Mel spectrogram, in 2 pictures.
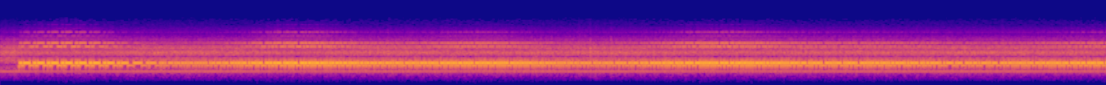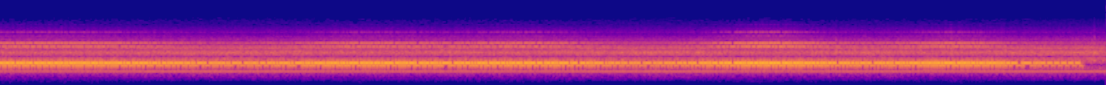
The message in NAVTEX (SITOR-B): TXPV ACNQ XHMS MYQD SGEY RNFH EGFA YGZG HRSX AJRX MLJA BKMY RXUQ ZXQQ QDRM KTWO WFXO OIJJ GIAI YJUB WQKX KEAV TXCZ KCYU XECL DCFV YIJY QUTP

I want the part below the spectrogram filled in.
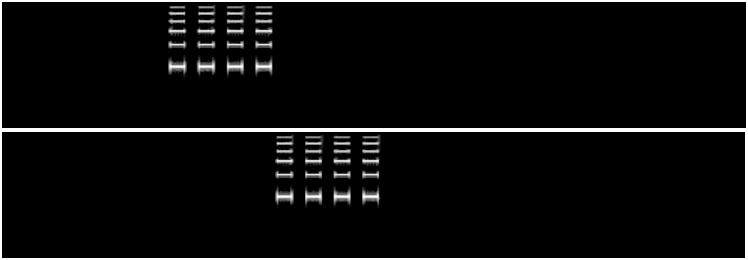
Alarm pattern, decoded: temporal four

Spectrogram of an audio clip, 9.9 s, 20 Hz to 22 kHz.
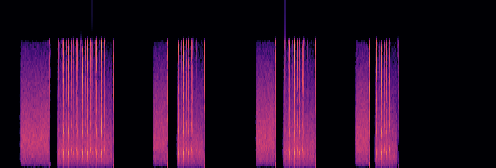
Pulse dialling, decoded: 0 4 5 3

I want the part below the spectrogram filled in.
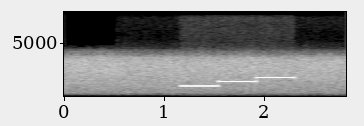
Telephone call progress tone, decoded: special information tone

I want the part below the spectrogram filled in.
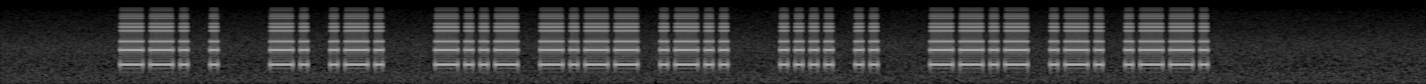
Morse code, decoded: GE NR XYL HI QRP

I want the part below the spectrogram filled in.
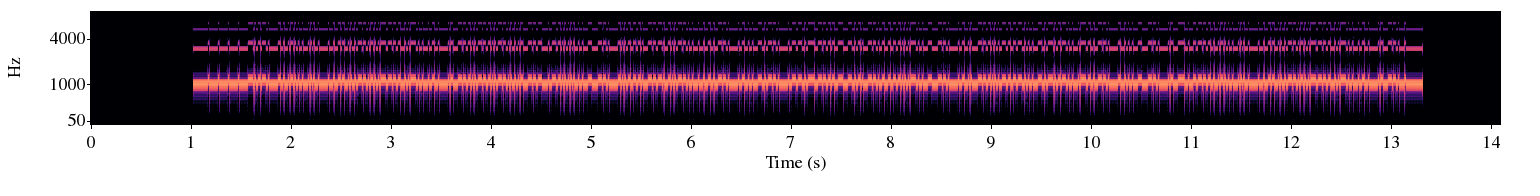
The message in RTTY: PD6QLF DE CE2B R R FB MARY. RIG HR 10 W, ANT LONG WIRE. WX RAIN, 30 C. BTU PD6QLF DE CE2B K

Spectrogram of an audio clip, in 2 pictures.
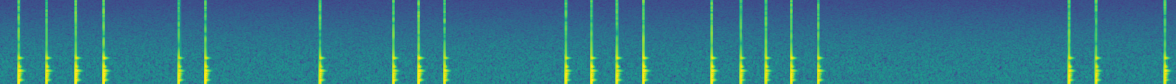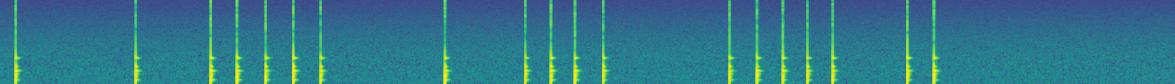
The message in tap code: RCU GEDW

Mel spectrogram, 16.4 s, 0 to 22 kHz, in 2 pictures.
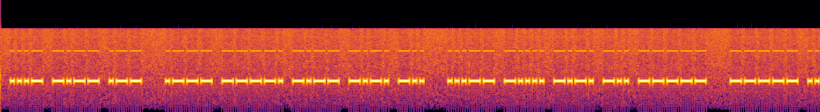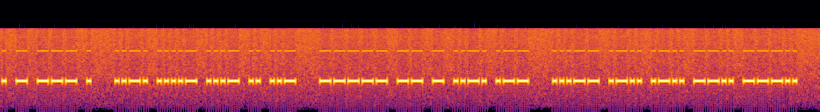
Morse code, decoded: … J9YCD 36CD0 0STOE F4VIU 0MTFW 3LLZ8

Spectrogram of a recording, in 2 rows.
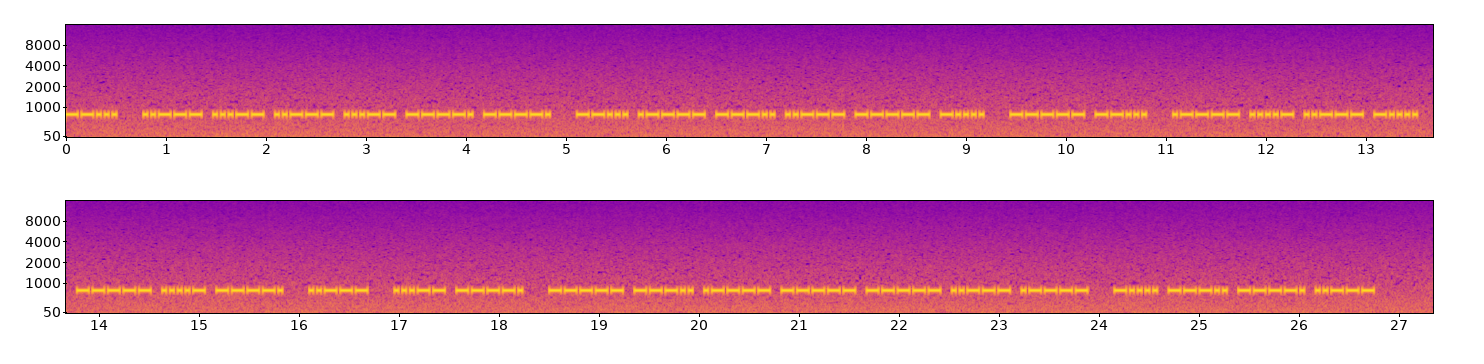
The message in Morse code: … 232399 718206 07 1426 049 2 39 0810021 6892

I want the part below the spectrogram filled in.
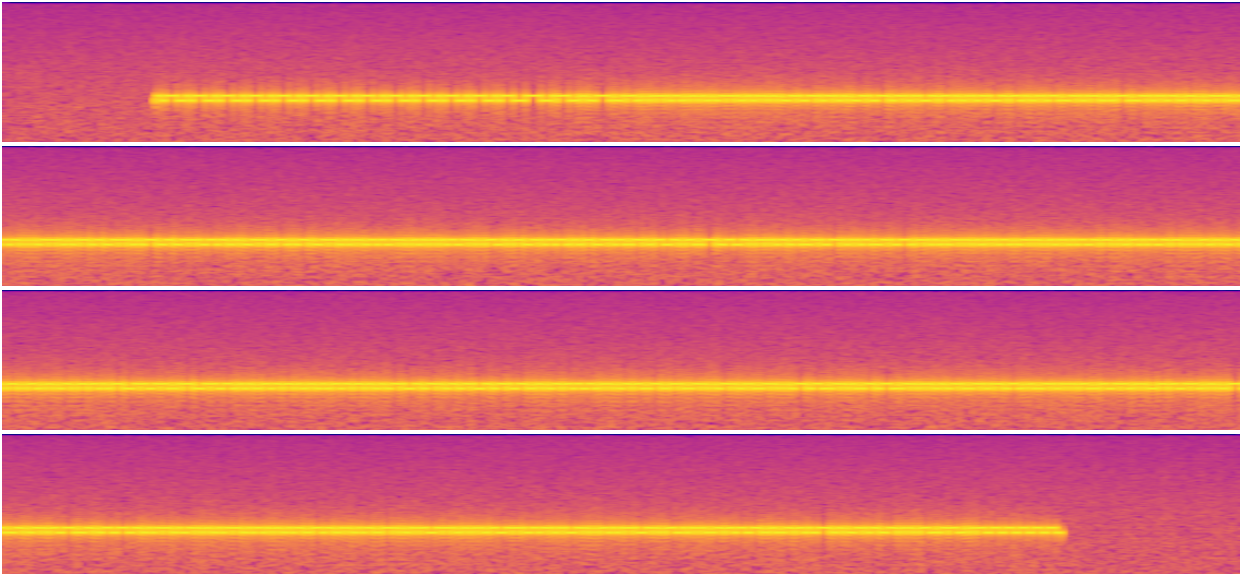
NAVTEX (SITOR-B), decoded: WDFP IYOF SFKI SWNH MRFQ LQFJ KYSL NMRE KQMI BKXJ FWOF DDPI IMQU REXD CJZN DTQL SFVS ZEUH VIRS BAGL SINW PXDT EWBZ OLSE MLTN PCFF UFRN AIUJ OYMG

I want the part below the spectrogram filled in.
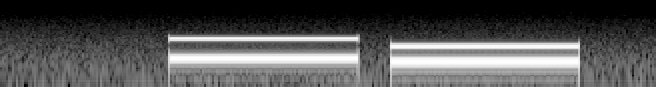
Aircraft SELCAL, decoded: CS-AL

